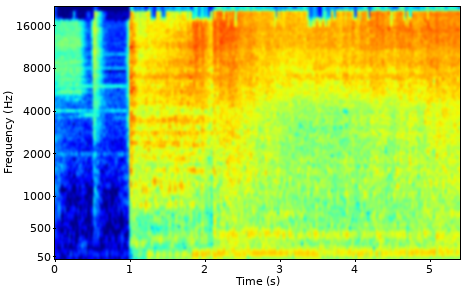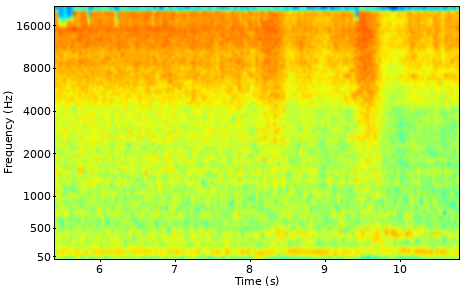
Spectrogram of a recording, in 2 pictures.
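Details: BMW E46 with M62TU B44 V8 swap, first start after fitting serpentine belt, harmonic balancer and alternator, with fuel and oil pressure confirmed: cranks and catches within a second, smooth even V8 idle with clean blips; runs healthy.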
